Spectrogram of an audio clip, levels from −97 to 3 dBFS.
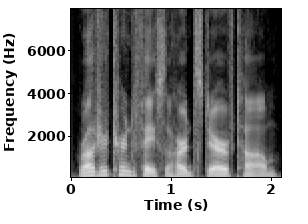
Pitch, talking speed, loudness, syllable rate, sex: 125 Hz, 255 wpm, -17 LUFS, 6.1 syllables/s, male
